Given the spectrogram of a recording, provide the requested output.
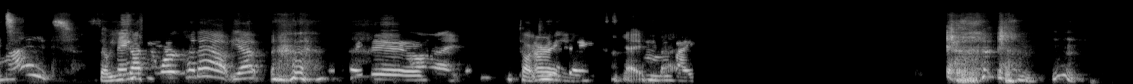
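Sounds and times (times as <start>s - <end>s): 
speech: 0.0s - 7.0s, 9.5s - 10.9s
person clearing throat from a tickle in the throat: 9.4s - 11.0s
person coughing from a tickle in the throat: 9.5s - 11.0s.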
